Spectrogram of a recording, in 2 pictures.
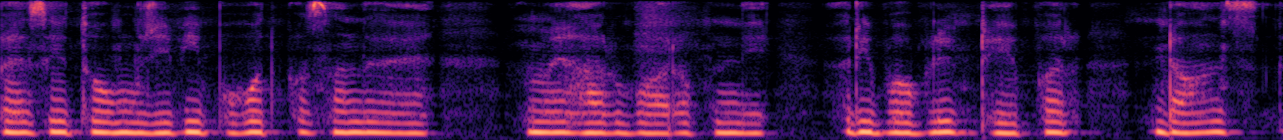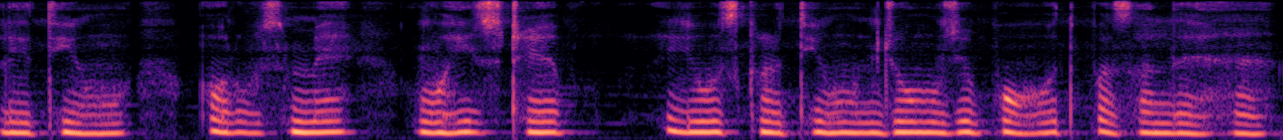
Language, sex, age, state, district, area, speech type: Urdu, female, 45-60, Uttar Pradesh, Gautam Buddha Nagar, rural, spontaneous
